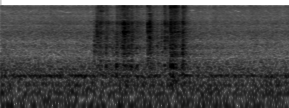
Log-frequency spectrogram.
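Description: Metal gear clicks and knocks.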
